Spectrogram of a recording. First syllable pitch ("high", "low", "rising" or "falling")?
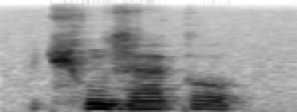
falling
